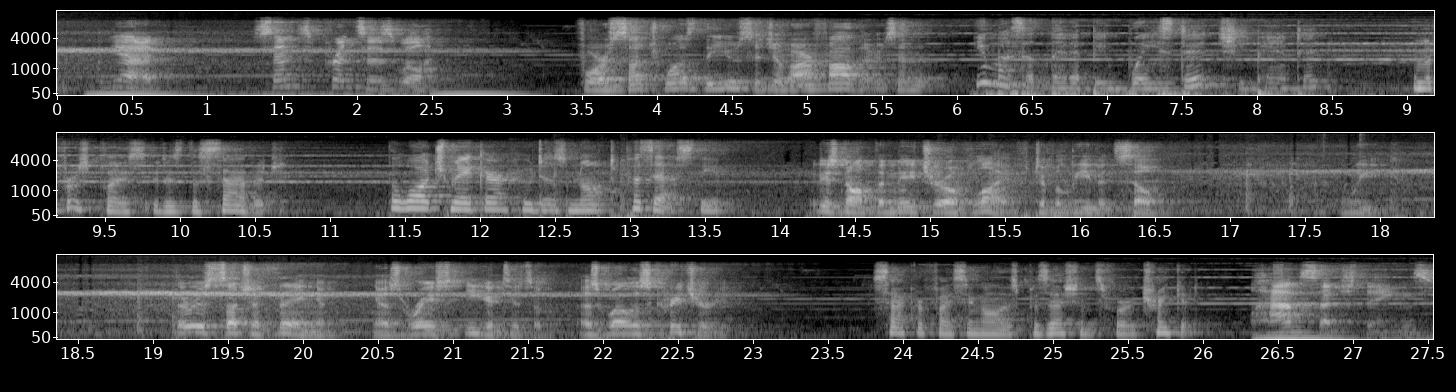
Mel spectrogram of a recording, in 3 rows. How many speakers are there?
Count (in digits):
6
